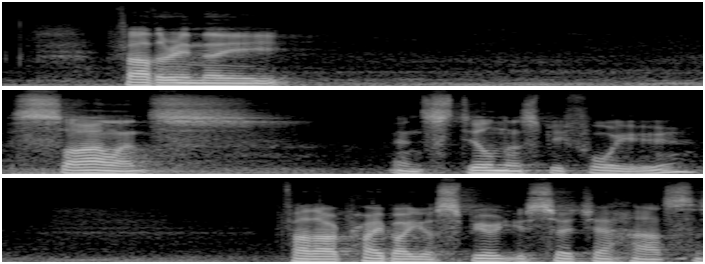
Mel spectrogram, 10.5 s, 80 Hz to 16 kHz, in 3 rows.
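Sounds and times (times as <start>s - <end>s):
motorbike engine droning: 0.0s - 5.4s
speech: 0.6s - 1.5s, 3.7s - 4.6s, 5.4s - 7.0s, 8.4s - 10.5s.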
